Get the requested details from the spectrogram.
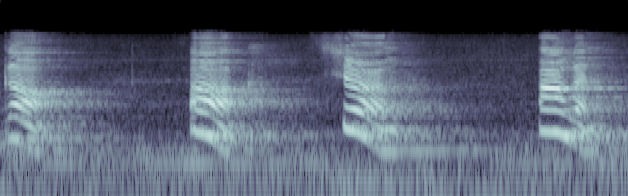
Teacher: इनका उच्चारण करते हुए जो श्वास वायु है वो हमारी नाक और गले दोनों को स्पर्श करके निकलती है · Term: अनुनासिक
